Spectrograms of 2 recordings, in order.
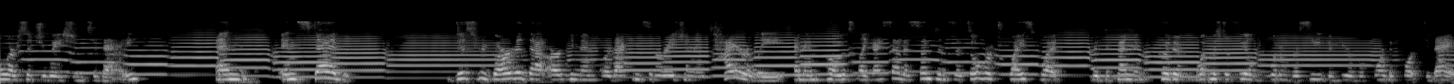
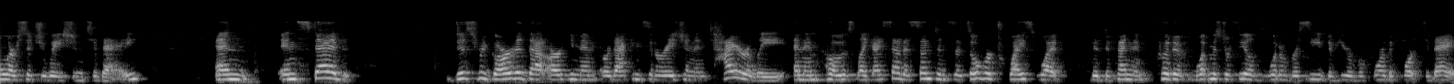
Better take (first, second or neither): second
